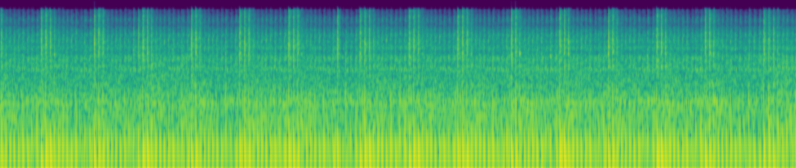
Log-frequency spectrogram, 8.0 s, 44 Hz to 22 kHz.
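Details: Mountfield HP164 lawnmower that keeps cutting out: the engine surges up and down about twice a second and never settles; hunting at idle, with a fuel or carburettor problem suspected.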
